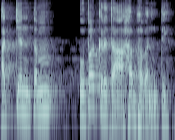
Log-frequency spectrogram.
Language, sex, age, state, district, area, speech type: Sanskrit, male, 30-45, Karnataka, Bangalore Rural, urban, spontaneous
